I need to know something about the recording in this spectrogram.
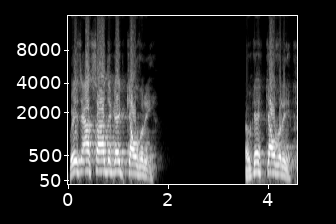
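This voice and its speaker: A man with a South African accent preaching a sermon as pastor, mixing English and Afrikaans in an animated, conversational way. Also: sits high, measured pace, big-room sound, poor audio. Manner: switches between English and Afrikaans mid-sentence, animated. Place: church.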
